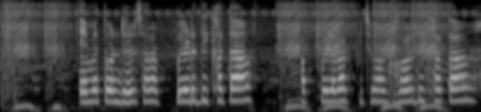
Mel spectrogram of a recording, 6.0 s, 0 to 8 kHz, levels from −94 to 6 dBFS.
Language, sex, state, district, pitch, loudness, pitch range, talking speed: Hindi, female, Uttar Pradesh, Deoria, 305 Hz, -35 LUFS, 300-315 Hz, 120 wpm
